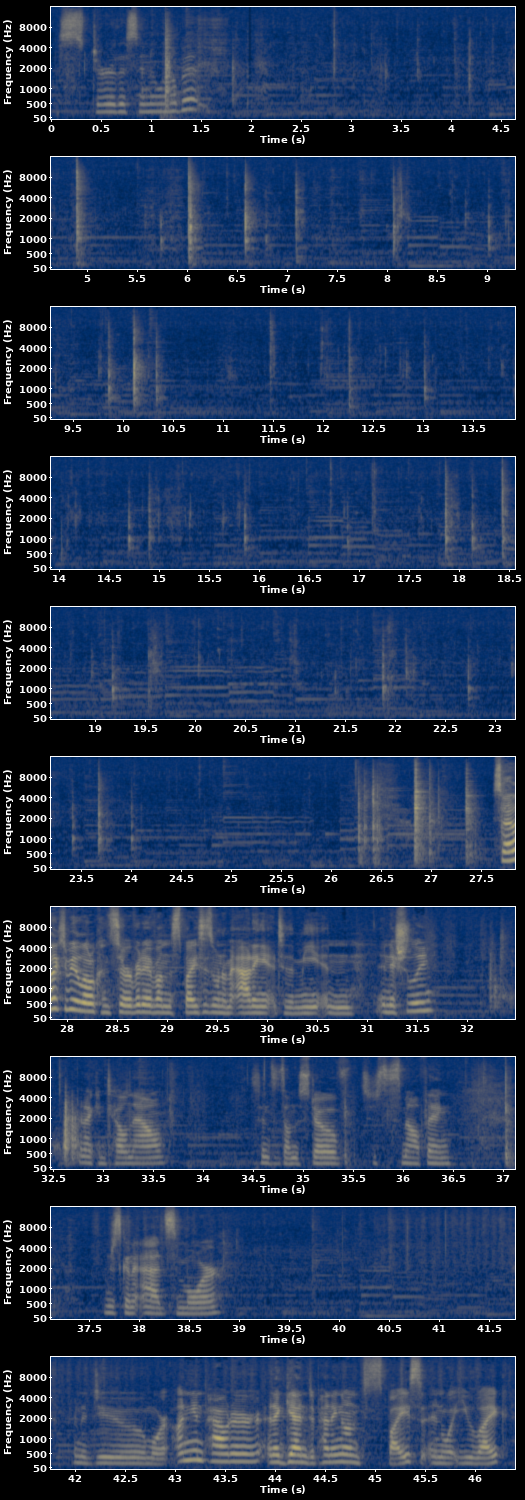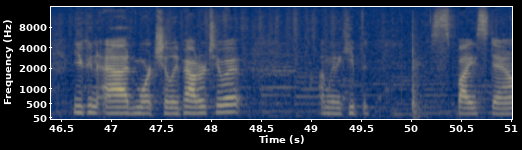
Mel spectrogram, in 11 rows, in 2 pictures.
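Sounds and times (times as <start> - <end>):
background music: 0.0 - 51.0.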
